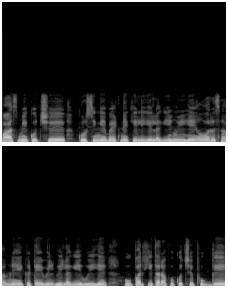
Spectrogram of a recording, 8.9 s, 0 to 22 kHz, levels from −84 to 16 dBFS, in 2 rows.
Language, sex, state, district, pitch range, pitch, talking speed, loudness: Hindi, female, Bihar, West Champaran, 210-225 Hz, 220 Hz, 160 wpm, -15 LUFS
